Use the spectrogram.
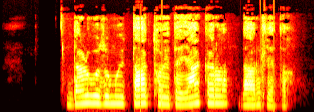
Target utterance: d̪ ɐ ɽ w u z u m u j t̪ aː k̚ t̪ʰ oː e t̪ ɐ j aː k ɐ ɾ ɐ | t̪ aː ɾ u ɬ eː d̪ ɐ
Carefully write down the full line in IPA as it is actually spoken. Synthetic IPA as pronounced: d̪ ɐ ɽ w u z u m u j t̪ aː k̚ t̪ʰ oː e t̪ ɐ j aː k ɐ ɾ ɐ | d̪ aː ɾ u ɬ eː t̪ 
